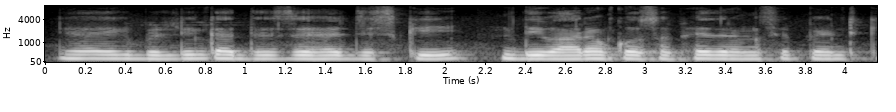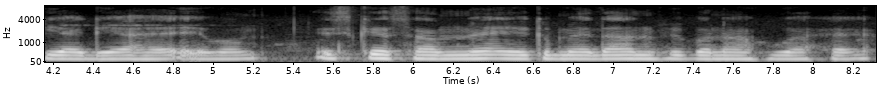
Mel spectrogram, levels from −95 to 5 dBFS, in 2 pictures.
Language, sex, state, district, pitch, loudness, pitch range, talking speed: Hindi, male, Jharkhand, Deoghar, 150 Hz, -16 LUFS, 145-155 Hz, 180 wpm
